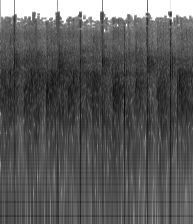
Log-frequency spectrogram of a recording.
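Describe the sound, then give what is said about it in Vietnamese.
Audience applause at a Buddhist Dharma talk: many hands clapping in a dense, steady stream of sharp claps that stays fairly even throughout. “Quý vị đồng ý với cái quyết định này thì quý vị cho một tràng pháo tay.”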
